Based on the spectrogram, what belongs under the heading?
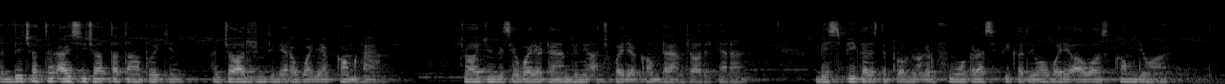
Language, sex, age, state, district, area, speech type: Kashmiri, male, 30-45, Jammu and Kashmir, Budgam, rural, spontaneous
